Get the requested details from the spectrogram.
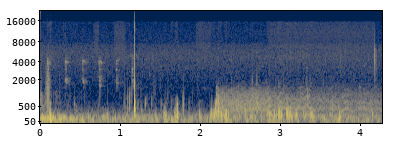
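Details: Stomach growling (borborygmi): low, loud rumbling with bubbly gurgles from gas and fluid moving through the gut.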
